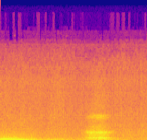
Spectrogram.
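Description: Steady rain falling, a soft broad hiss that runs the whole time, with a low rumble early on and a slightly louder patch near the end.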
